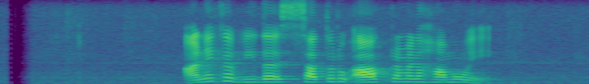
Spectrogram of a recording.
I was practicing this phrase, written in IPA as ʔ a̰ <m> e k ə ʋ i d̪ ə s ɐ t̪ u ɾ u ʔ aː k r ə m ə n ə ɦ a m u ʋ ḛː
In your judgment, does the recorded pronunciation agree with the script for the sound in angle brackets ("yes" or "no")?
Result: no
